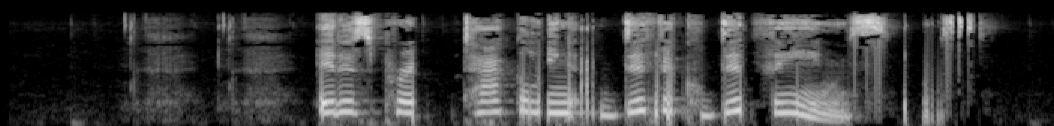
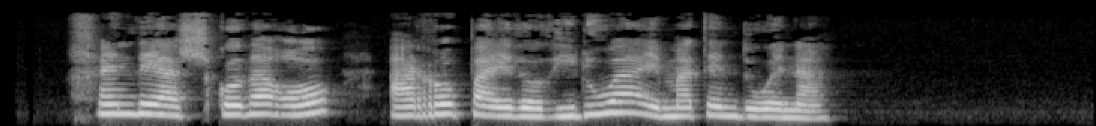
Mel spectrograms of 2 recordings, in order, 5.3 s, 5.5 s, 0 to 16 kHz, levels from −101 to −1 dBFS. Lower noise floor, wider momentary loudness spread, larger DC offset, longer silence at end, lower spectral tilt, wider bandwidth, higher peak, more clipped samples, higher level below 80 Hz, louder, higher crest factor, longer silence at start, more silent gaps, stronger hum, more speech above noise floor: second, -73 dBFS vs -78 dBFS; first, 10 LU vs 5 LU; neither; second, 0.4 s vs 1.35 s; second, -1.5 dB/octave vs -5 dB/octave; about the same, 11.5 kHz vs 11.5 kHz; first, 0 dBFS vs -10 dBFS; neither; first, -64 dBFS vs -78 dBFS; first, -20 LUFS vs -25 LUFS; first, 24 dB vs 16 dB; first, 1.6 s vs 0.35 s; neither; neither; about the same, 51 dB vs 54 dB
